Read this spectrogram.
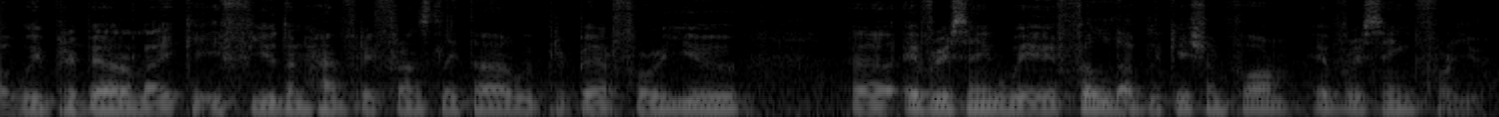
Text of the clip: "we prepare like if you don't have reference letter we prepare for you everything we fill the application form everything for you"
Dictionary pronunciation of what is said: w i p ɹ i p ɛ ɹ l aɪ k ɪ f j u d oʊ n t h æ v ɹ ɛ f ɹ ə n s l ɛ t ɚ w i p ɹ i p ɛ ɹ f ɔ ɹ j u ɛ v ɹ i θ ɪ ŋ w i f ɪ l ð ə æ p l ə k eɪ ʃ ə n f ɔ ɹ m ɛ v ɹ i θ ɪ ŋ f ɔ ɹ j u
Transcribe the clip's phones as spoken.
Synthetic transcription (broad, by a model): w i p ɹ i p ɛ ɹ l aɪ k ɪ f j u d oʊ n t h æ v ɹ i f ɹ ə n s l ɛ t ɚ w i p ɹ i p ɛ ɹ f ɔ ɹ j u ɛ v ɹ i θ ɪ ŋ w i f ɪ l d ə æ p l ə k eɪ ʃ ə n f ɔ ɹ m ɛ v ɹ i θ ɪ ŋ f ɔ ɹ j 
